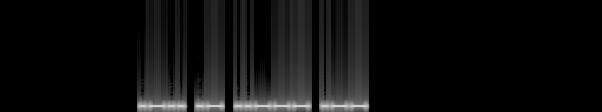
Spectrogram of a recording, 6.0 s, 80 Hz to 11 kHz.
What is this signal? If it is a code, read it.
Morse code, heard as a keyed tone, about 25 wpm, 700 Hz. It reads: LA2W
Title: DXCC-100 Call Signs - 4 Characters - Repeated 3x - 25wpm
